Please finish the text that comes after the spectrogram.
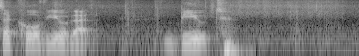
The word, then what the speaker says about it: butte: But I mean, that's a cool view of that butte. Butte is how it's pronounced.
